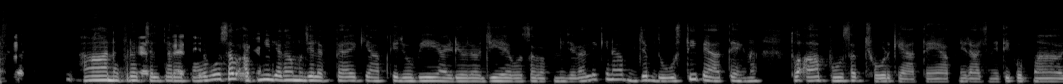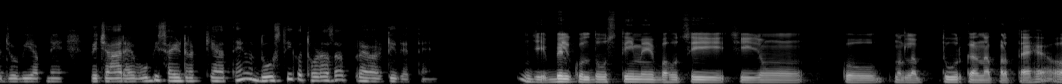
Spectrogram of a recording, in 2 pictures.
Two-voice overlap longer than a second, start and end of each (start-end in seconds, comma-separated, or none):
1.3-2.6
